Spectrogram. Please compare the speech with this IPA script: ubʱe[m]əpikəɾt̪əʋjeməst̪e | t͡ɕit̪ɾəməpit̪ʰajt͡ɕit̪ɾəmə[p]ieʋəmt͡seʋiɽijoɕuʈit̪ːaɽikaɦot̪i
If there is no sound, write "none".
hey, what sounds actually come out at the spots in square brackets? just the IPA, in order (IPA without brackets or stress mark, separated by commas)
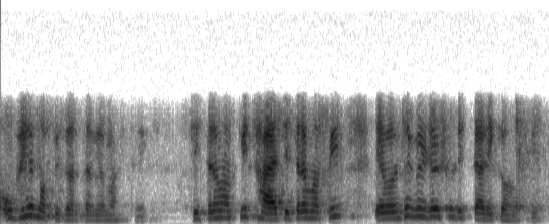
m, p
